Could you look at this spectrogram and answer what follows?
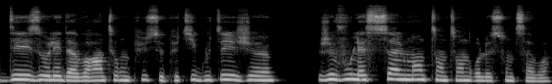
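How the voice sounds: The clip has a natural reading voice over a quiet background.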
